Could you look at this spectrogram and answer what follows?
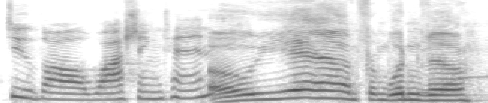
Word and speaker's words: Duvall: super small town called Duvall Washington oh yeah from Woodinville yeah it is Duvall accent on the do not Duvall no because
